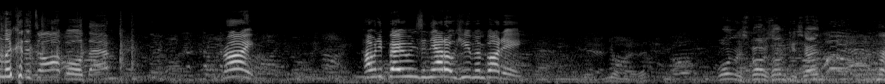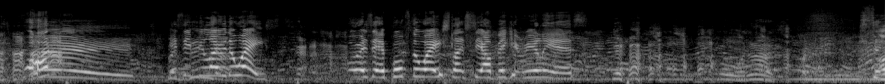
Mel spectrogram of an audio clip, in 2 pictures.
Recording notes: Took refuge under the cover of the covered outdoor stage at Sav Fest. After getting absolutely drenched interviewing outside I took refuge under the cover of the covered outdoor stage at Sav Fest. We even had a full crowd Sing -a-long in the quiz to thank them for keeping the noise levels down a bit so I could interview.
